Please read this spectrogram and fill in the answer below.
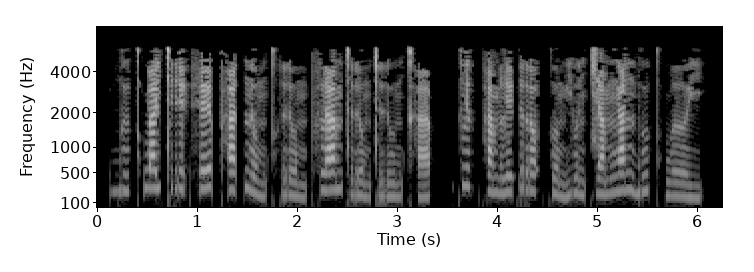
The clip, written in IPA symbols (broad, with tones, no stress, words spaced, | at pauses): bɯː˧kʰwa˥˩jtre˥˩ʔhɛː˥˩ pʰa˦˥t̚no˩˦m kʰro˩˦mpʰla˥˩m tro˨˩mtruː˧mkʰa˦˥p̚ | klɯ˥˩k̚ha˧mle˦˥ʔ rɔ˦˥ʔko˩˦mju˨˩n t͡ɕa˦˥mŋa˥˩nbuː˥˩ kʰwɤː˧j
